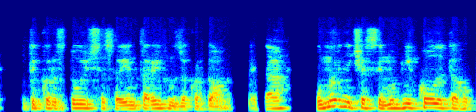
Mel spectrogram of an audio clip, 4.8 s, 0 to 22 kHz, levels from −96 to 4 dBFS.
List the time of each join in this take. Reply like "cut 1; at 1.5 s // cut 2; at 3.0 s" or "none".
cut 1; at 2.5 s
